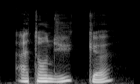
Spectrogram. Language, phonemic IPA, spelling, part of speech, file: French, /a.tɑ̃.dy/, attendu, adjective / verb / preposition, Fr-attendu.ogg
- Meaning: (adjective) 1. awaited, anticipated 2. expected; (verb) past participle of attendre; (preposition) given, in view of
